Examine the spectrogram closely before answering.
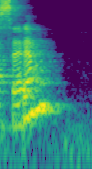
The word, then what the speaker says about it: z serem: The change in z almost makes it end up sounding like a double S. Kanapka z serem. Now, mind you, you do need to pronounce this extra S. Kanapka z serem? Yeah. Kanapka z serem. The S gets extended in a snake kind of way.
